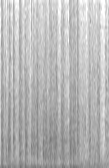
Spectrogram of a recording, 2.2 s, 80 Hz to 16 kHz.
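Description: Rapid sniper fire in the video game Path of Exile 2, a dense, loud stream of gunshots and impacts hammering almost continuously, with no talking.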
